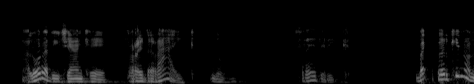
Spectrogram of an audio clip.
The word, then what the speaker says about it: Frederick: No, si pronuncia Frankenstein. Allora dice anche Frederick. No, Frederick.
